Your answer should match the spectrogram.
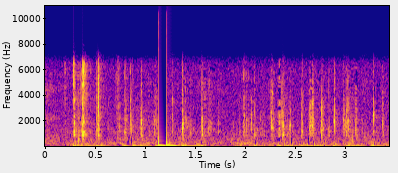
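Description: Code being typed on a computer keyboard, a steady run of close key clicks with one sharp louder clack partway through, and no speech over it.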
